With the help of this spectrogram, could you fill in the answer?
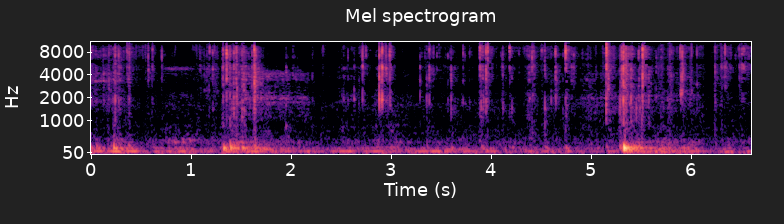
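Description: A metal utility knife blade scores a hand-held solid green bar of dry soap with a red coating in a grid and scrapes it into small cubes. Dry, crisp scraping and crackling cuts repeat throughout over a low steady hum, with sharper, louder cuts near 1.3 and 5.3 seconds. Small soap cubes break away from the bar.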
